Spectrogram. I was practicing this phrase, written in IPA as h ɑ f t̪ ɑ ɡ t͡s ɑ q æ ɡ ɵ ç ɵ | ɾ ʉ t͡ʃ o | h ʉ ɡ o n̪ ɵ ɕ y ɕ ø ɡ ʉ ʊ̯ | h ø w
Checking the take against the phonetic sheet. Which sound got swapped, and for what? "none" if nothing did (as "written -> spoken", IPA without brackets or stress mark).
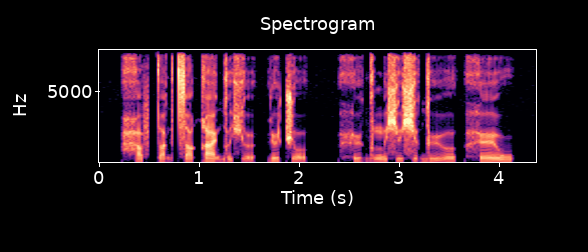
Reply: none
